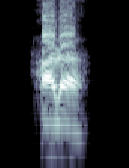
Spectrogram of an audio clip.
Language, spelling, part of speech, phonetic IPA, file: Bengali, হারা, verb, [ˈha.ra], LL-Q9610 (ben)-হারা.wav
- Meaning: to lose (a game, competition, trial, etc.), to be defeated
